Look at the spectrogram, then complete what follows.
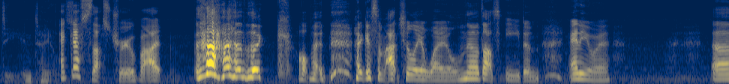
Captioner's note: laughs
